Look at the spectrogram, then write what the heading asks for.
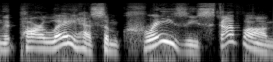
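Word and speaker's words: Parler: I know a lot of people call it parlor, but it's the French word for speak. And it's pronounced parlay.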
